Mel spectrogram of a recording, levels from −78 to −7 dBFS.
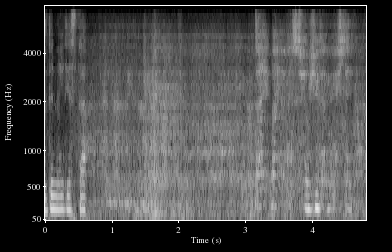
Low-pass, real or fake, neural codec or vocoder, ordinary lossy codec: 7.2 kHz; fake; codec, 16 kHz in and 24 kHz out, 0.6 kbps, FocalCodec, streaming, 4096 codes; none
